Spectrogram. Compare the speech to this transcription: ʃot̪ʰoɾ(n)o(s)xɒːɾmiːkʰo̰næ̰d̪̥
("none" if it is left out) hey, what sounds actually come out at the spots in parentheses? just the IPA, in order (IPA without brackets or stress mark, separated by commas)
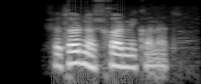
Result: n, ʃ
